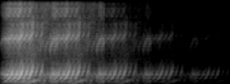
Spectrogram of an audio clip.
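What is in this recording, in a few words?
effects talk, Funky Vocals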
